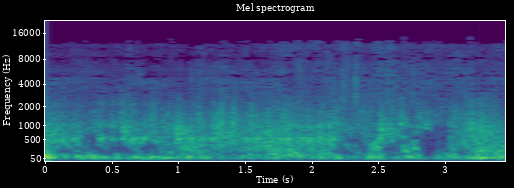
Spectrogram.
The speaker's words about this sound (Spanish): Es el sonido de los disparos en Bakhmut, una de las zonas donde ayer se recrudecieron los enfrentamientos entre los rusos y los ucranianos.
